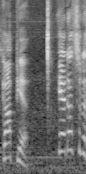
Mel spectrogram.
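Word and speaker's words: Skopje: It's pronounced Scopia.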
